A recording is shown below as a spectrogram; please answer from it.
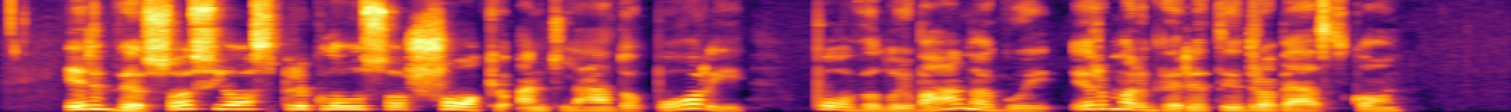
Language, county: Lithuanian, Šiauliai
